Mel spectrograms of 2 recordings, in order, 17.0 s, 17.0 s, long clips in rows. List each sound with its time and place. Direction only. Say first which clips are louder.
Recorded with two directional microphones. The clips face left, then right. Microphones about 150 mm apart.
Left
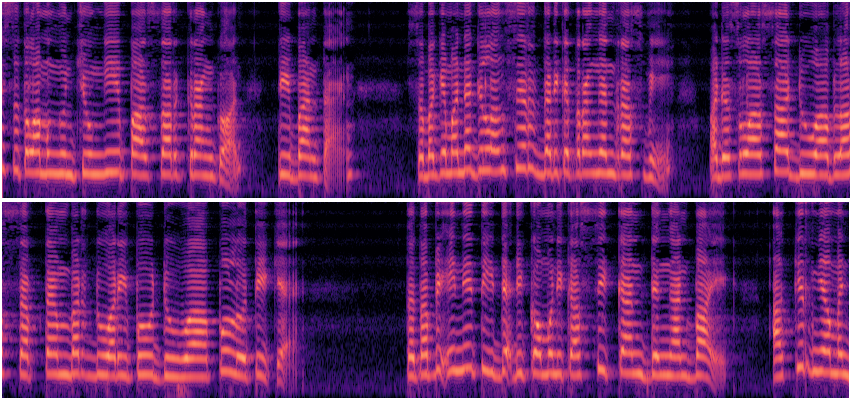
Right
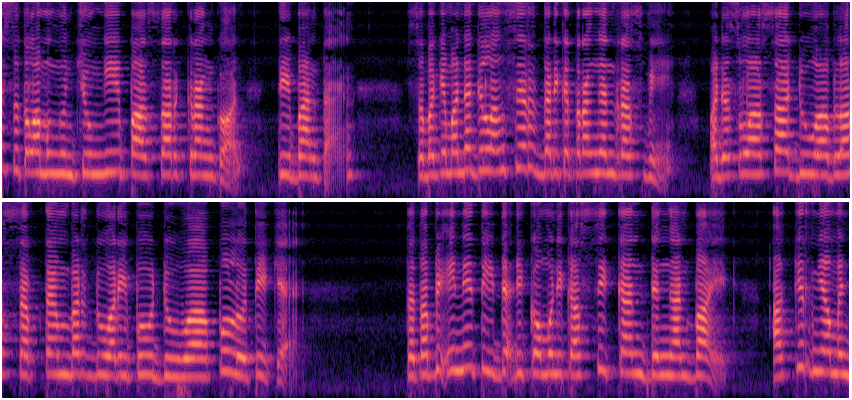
0.0 s a woman's voice: left 4 dB; 20° left (ahead or behind)
0.7 s a woman's voice: left 5 dB; 25° left (ahead or behind)
12.4 s a woman's voice: left 4 dB; 25° left (ahead or behind)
